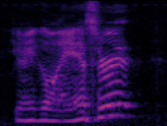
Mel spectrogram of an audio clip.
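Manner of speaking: ordinary talk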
